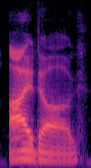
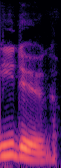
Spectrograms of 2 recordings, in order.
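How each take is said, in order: First: The name is said with an American-style pronunciation. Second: The name is said with a Swedish-style pronunciation. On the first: The speaker calls it wrong. "as the Americans love to say" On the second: The speaker calls it right. "I think is E-Doog is the correct way"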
